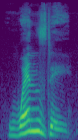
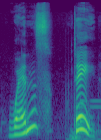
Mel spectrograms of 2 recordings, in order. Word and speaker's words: Wednesday: supposed to be said this word is simply said in two syllables wednesday wednesday wednesday so you can say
